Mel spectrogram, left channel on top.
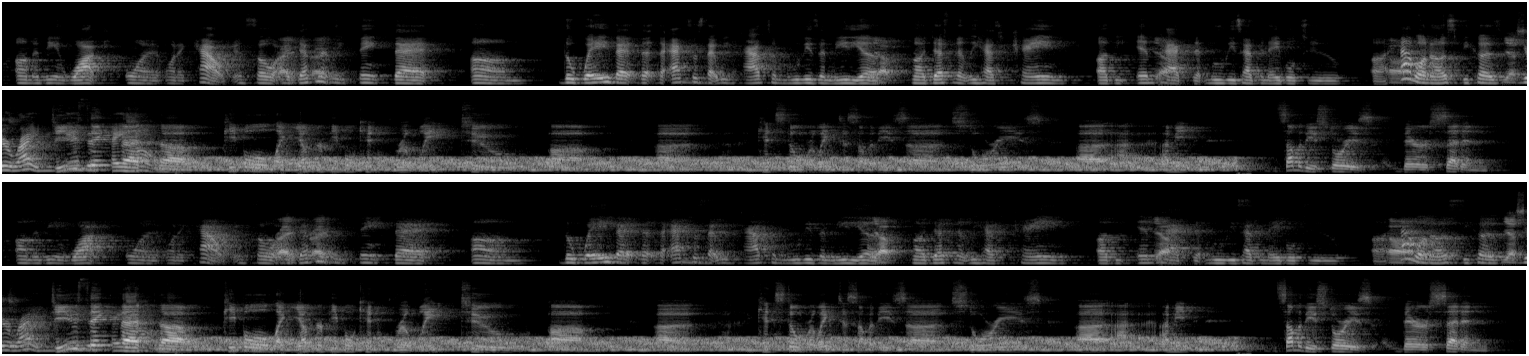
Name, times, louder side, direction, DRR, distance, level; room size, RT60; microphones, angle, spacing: voice 1, 0.1-0.9 1.2-4.2 4.7-5.2 5.6-8.8 9.1-10.6 10.9-13.4 13.7-16.8, left 4 dB, 80° left, 7 dB, 0.6 m, -33 dB
voice 2, 2.7-3.3 8.7-8.9 11.5-11.7 13.8-14.1 15.0-15.2 15.7-21.3 21.8-25.6 26.0-27.4 28.0-30.1, right 3 dB, 25° right, 3 dB, 0.5 m, -31 dB
sound 1, 16.8-27.6, left 1 dB, 15° left, 0.7 m, -31 dB
13.5 x 6.1 x 7.9 m, 0.89 s
head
